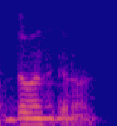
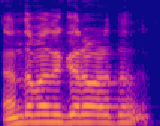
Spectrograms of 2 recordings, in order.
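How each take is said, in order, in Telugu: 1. స్వరం దూరంగా, మసకగా వినిపిస్తోంది. మైకు వాడలేదు. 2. స్వరం దగ్గరగా, గట్టిగా, స్పష్టంగా వినిపిస్తోంది. మైకు వాడినట్టు ఉంది. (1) "ఇప్పుడు మైకు లేకుండా చెప్తున్నా" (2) "ఇప్పుడు మైకు తోటి చెప్తున్నా"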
